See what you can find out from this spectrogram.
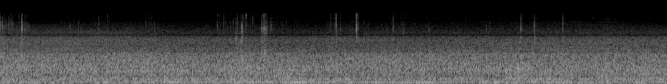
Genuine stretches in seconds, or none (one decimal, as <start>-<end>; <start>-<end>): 0.7-6.7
